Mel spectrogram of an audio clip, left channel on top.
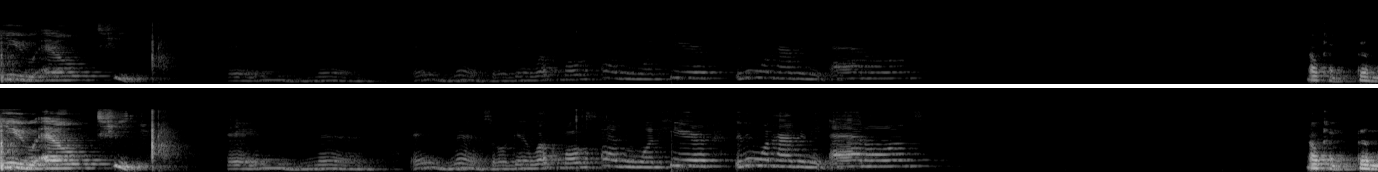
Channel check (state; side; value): quieter; left; 14.5 dB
